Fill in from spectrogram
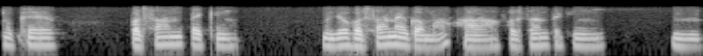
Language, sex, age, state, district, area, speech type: Sindhi, male, 30-45, Maharashtra, Thane, urban, conversation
